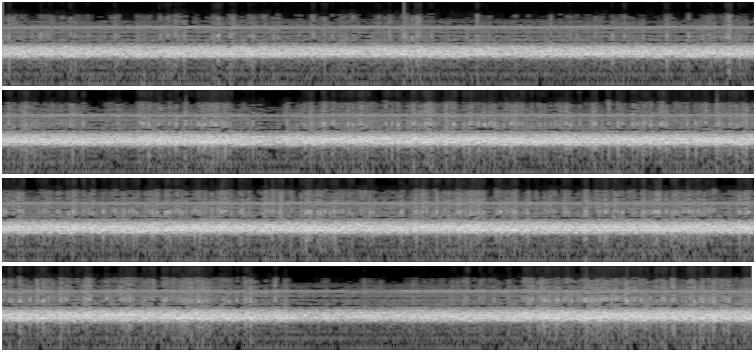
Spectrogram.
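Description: Steady static hiss from an amateur radio transceiver's speaker with the squelch open and no station coming through: receiver noise while tuned and waiting for the ISS signal.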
